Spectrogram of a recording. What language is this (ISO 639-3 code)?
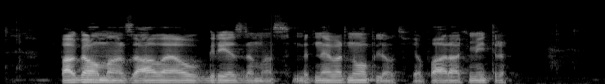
lav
